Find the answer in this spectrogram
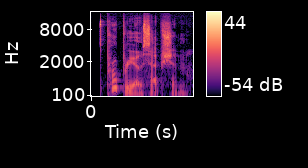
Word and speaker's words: proprioception: match I'm actually I'm gonna look up the pronunciation of proprioception sounds like it should be proprio it's proprio proprioception proprioception proprioception proprioception also referred to as kinesthesia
